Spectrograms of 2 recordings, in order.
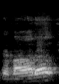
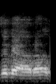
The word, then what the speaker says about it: Nevada: the first time I said Nevada, I was very quickly corrected. It's Nevada. I'm like, got it.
